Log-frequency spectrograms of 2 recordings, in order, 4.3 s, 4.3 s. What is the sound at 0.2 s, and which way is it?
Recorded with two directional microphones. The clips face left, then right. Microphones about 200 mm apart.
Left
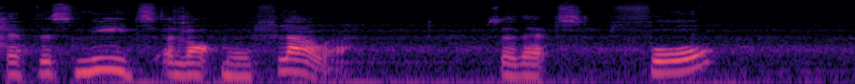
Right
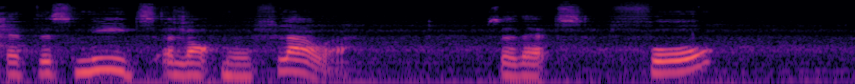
A woman's voice, 30° right (ahead or behind).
